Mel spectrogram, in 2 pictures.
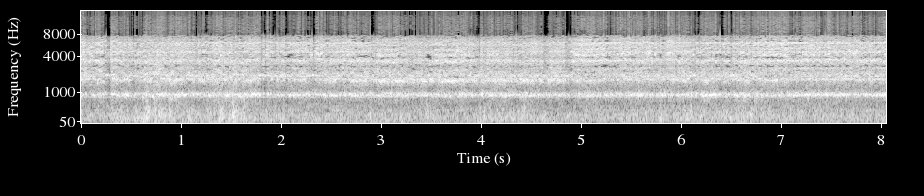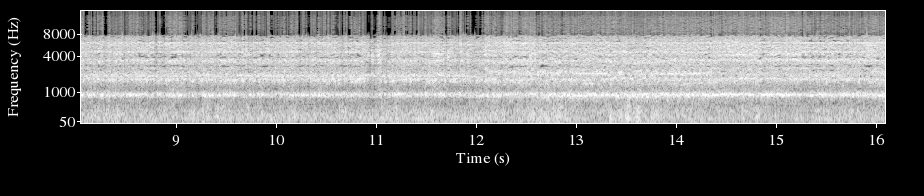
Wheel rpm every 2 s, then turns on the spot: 230, 230, 230, 230, 230, 230, 210, 220.
none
